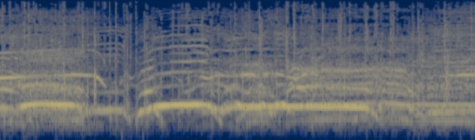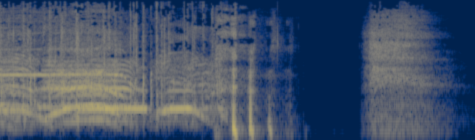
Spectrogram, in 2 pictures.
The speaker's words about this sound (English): So I'm going to give another round of applause to Tyson Barrie. We'll miss you, pal.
